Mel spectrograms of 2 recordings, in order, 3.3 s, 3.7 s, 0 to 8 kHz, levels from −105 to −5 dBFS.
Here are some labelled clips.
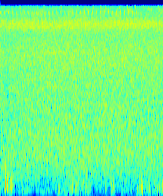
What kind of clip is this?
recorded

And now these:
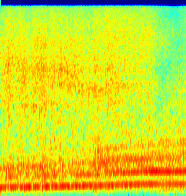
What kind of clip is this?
remade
